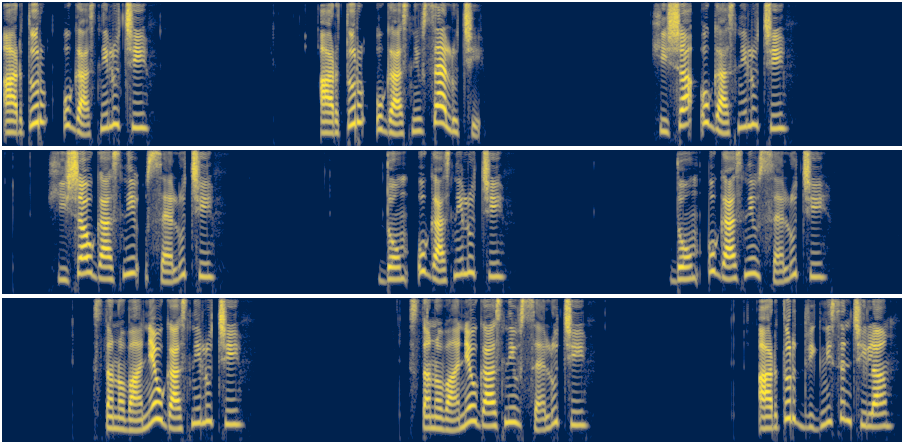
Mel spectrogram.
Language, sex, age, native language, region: Slovenian, female, 30-49, Slovenian, Central Slovenia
